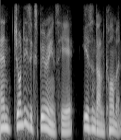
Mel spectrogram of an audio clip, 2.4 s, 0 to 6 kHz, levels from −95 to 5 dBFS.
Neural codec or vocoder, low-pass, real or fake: none; 5.4 kHz; real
